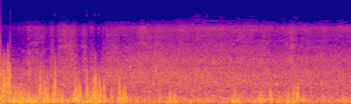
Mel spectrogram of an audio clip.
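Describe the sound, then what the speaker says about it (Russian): Cold March wind at minus six degrees outdoors in Barnaul buffets the microphone in rough, uneven gusts, with a low rumble throughout. "Ветерок холодный."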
